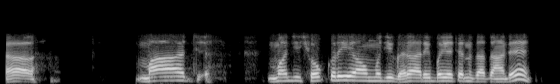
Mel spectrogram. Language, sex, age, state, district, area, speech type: Sindhi, male, 60+, Madhya Pradesh, Katni, urban, conversation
